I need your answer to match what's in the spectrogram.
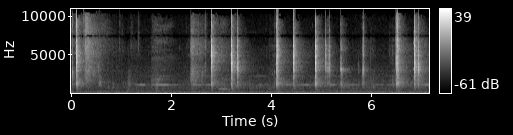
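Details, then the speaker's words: GMC Sierra, brand-new (suspected counterfeit) steering gear making sharp irregular clicks, clunks and creaking popping as the wheel is rocked left and right; gear end plate visibly moving, steering gear destroying itself. "I can feel it that Creek that nasty creaking noise watch this keep going there buddy"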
